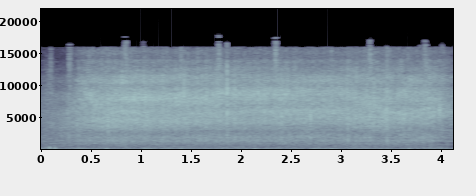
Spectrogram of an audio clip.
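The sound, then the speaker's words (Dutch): Bacon sizzles steadily in a frying pan in the kitchen of a top restaurant, a dense, even crackle and hiss, fairly loud from start to finish, with no voices. “Terwijl je die spek aan het bakken bent, kun je natuurlijk alvast lekker een flinke dot appelstroop op die boterham doen.”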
